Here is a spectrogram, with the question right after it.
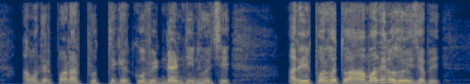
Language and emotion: Bengali, fearful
